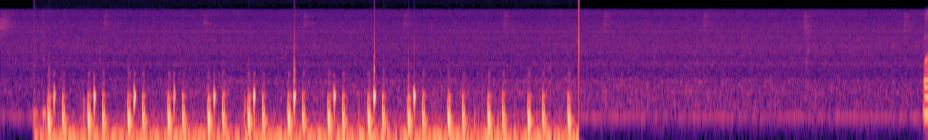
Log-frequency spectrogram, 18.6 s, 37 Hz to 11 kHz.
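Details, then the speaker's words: Heart sound simulator: regular heart sounds with a sharp, snapping mid-systolic click between S1 and S2, from valve prolapse toward the atrium, as with degenerative mitral valve disease in dogs or horses. "we'll listen now to a mid-systolic click amid systolic click is a result of a valve prolapsing or tenting up in mid systole towards the atrium this is a sharper snapping sound and it happens between the first and second heart sound"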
